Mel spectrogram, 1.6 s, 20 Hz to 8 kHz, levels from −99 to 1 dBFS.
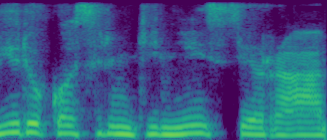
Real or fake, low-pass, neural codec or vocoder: real; 7.2 kHz; none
